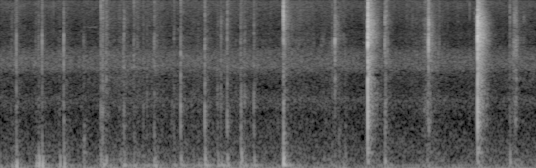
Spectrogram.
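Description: Tapping on a tablet cover, heard as a quiet run of light, dry clicks. The clicks are bright and crisp and die away almost at once. They come at an uneven rhythm, and a few sharper, louder taps stand out near the end.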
